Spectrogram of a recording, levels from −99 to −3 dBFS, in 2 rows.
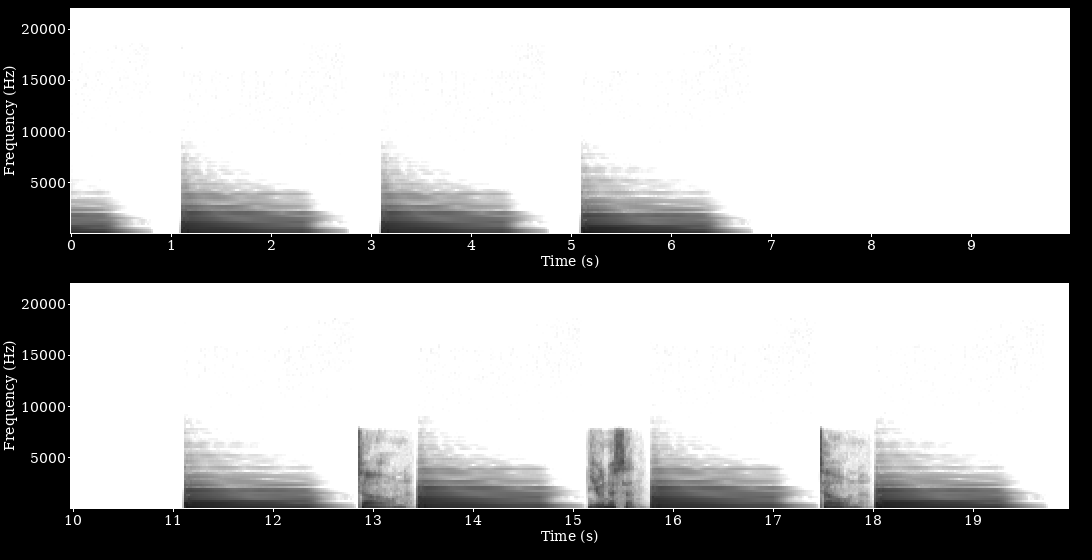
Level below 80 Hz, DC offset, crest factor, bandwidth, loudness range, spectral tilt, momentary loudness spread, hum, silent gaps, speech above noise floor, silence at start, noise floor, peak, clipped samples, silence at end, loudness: -54 dBFS; under 0.1%; 18 dB; 8 kHz; 4 LU; -6.5 dB/octave; 17 LU; none; 0.82-1.10 s, 2.78-3.10 s, 4.78-5.10 s, 6.82-11.10 s; over 67 dB; 0 s; under -90 dBFS; -6 dBFS; under 0.1%; 0.55 s; -21 LUFS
